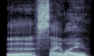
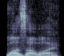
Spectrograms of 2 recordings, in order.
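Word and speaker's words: 災い: Wazawai. Wazawai, not Saiwai.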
